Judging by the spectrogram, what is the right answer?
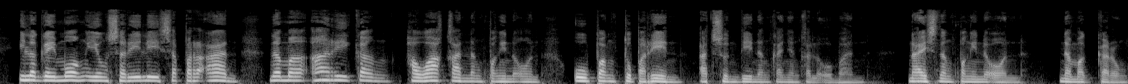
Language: Filipino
